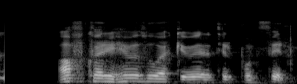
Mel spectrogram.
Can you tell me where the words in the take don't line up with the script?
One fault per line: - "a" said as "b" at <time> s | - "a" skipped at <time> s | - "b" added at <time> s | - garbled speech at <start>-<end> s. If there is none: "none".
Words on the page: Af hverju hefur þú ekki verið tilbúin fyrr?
none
